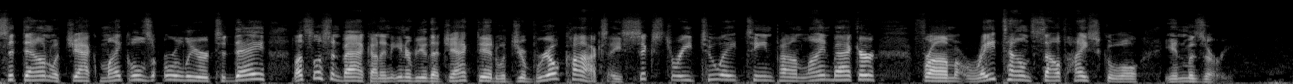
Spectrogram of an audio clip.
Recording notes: live from the Ramada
